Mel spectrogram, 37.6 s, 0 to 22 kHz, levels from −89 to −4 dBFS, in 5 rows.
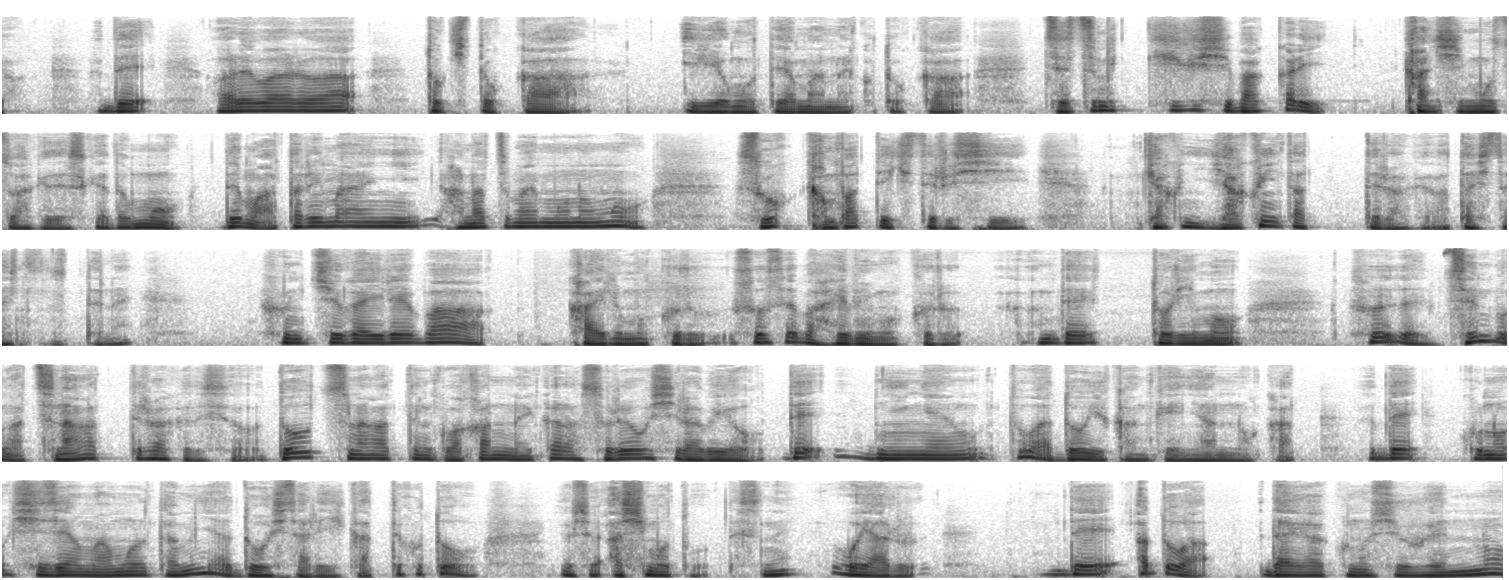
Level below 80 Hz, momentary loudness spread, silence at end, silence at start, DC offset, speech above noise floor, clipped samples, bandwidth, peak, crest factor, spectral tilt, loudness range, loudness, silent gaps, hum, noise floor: -44 dBFS; 9 LU; 0 s; 0 s; under 0.1%; 30 dB; under 0.1%; 13 kHz; -6 dBFS; 18 dB; -6 dB/octave; 3 LU; -24 LUFS; none; none; -53 dBFS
